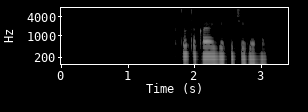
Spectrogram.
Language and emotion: Russian, neutral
